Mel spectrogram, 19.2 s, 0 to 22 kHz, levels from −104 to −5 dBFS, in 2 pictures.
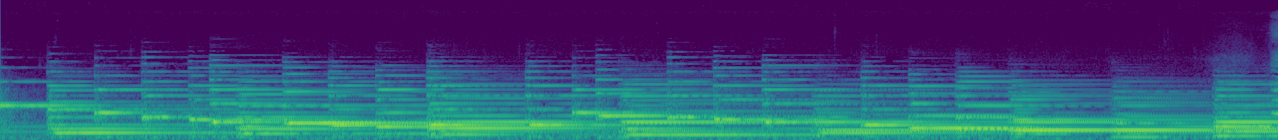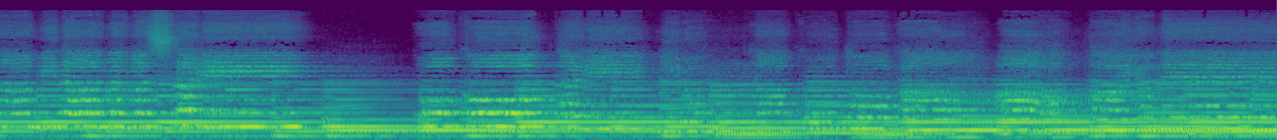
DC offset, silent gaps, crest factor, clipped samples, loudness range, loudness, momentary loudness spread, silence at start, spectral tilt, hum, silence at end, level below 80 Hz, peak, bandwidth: under 0.1%; none; 16 dB; under 0.1%; 6 LU; -26 LUFS; 9 LU; 0 s; -7.5 dB/octave; none; 0 s; -54 dBFS; -10 dBFS; 12 kHz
